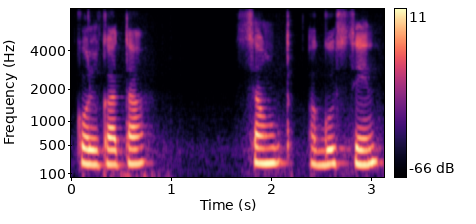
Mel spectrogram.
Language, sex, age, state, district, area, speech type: Marathi, female, 18-30, Maharashtra, Kolhapur, urban, spontaneous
